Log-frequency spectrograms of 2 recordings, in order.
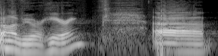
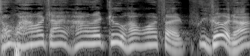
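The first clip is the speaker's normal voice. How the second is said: put-on pitched-up Boston area accent; 9 semitones higher than usual. Telling a story about a gentleman from Boston and his tutor, Boston accent. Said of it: "has what is normally known as a Boston accent".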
